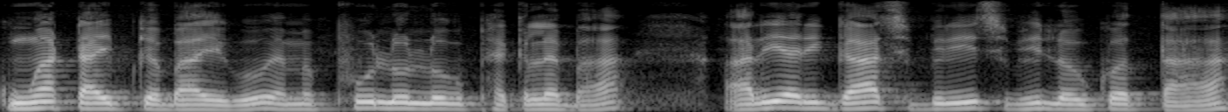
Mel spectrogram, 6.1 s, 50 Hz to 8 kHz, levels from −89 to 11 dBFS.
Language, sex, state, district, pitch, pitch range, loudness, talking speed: Bhojpuri, male, Bihar, Muzaffarpur, 140 Hz, 130-155 Hz, -16 LUFS, 145 wpm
